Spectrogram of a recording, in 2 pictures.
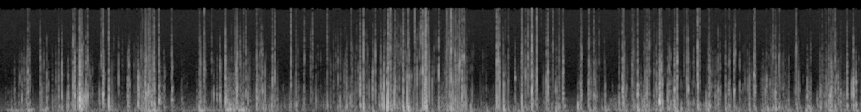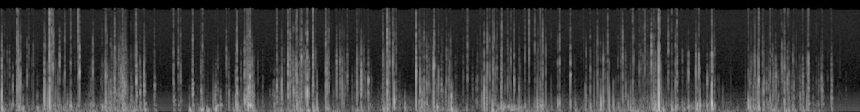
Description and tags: Crinkling a candy wrapper against a contact microphone.
crunch, crinkle, contact, static, wrapper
